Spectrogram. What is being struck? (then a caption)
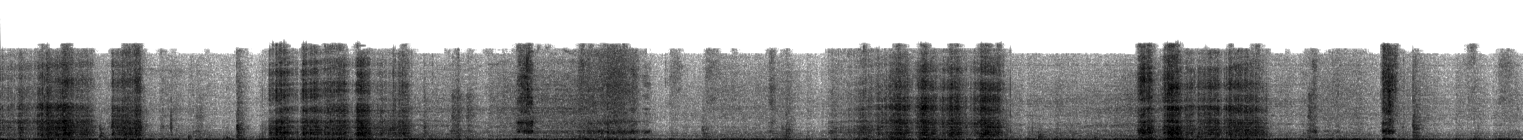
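MDF board carved with a metal gouge. A wooden-handled metal gouge carves and scrapes grooves into a small, flat, solid MDF carving block while a rose is cut for a relief print. Short, bright rasping strokes come in uneven bursts, some dry and crisp and others longer scrapes, over a steady low rumble.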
